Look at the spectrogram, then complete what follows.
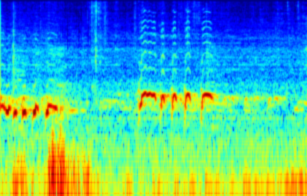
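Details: Local and cemani zebra doves in duet: soft rippling coos, then a clear burst of five or six rapid, ringing notes fading into a held tone, over low rumbling noise.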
